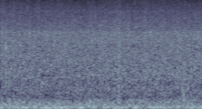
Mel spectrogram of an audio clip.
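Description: Steady rain: an even hiss with no breaks.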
